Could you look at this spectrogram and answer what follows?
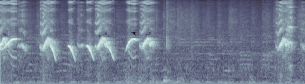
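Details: Pet parrot in a singing mood, improvising while attempting the tune 'Spanish Flea': clear whistled notes, many sliding sharply downward, in quick phrases over the first three seconds, a pause, then one more whistled burst near the end.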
